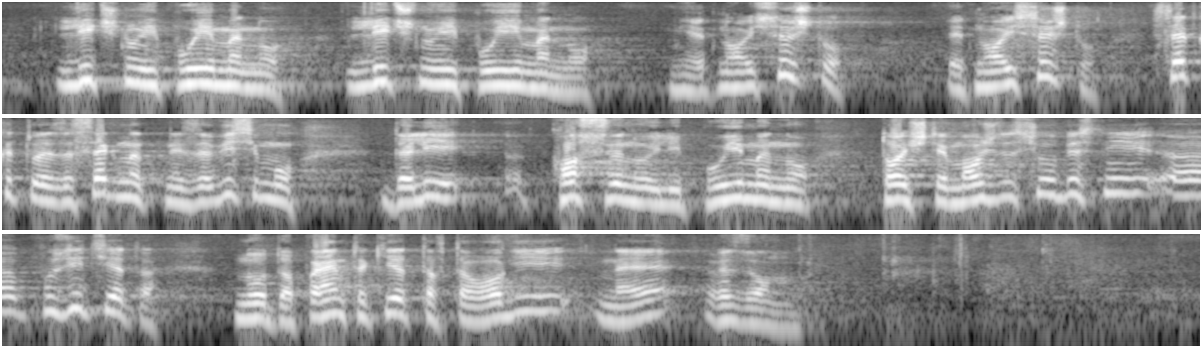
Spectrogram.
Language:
Bulgarian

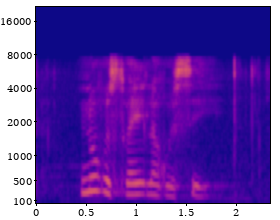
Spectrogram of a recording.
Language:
Northern Sotho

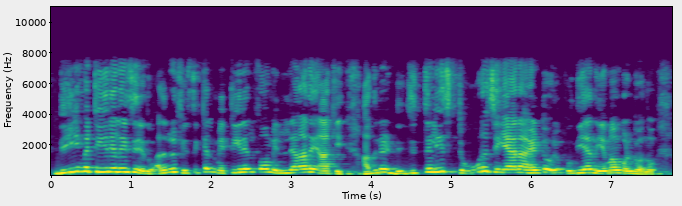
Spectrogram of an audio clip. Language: Malayalam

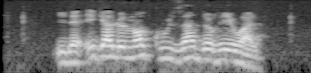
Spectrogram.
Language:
French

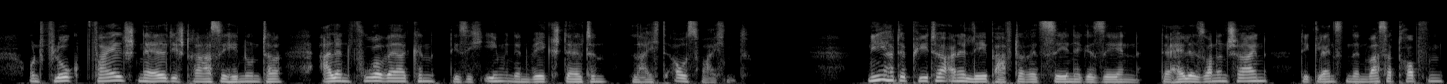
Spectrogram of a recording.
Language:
German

